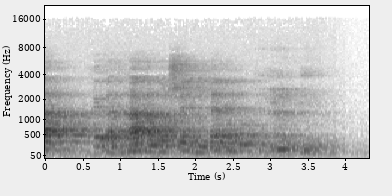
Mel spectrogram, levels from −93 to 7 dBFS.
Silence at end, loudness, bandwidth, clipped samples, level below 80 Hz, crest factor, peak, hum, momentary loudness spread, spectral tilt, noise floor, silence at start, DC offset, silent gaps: 0.4 s; -26 LUFS; 16.5 kHz; under 0.1%; -58 dBFS; 20 dB; -6 dBFS; none; 15 LU; -6 dB/octave; -52 dBFS; 0 s; under 0.1%; none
